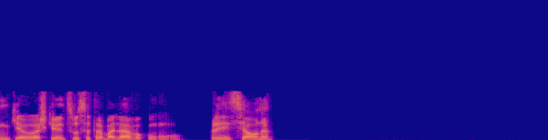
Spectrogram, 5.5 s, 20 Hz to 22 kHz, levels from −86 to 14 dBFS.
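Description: Throughout, the speech sounds rough and grainy, with noise filling the gaps between harmonics and a thin, synthetic-sounding top band. This is likely low-delay AAC compression at a low bitrate, around 32 kbps. On a spectrogram the harmonic stripes look smeared and the upper band appears patchy. At 1.55 to 1.59 s and again at 4.37 to 4.40 s, AAC frame loss with muting opens a soft-edged gap of about one 30 ms frame. The decoder zeroes that frame and the overlapping windows fade the sound out and back in. The waveform shows a brief tapered dip, and the spectrogram shows a narrow vertical blank.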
